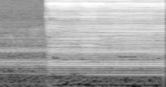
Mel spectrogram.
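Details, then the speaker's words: Norwood BladeMate Pro band-blade sharpener, tooth-face cut: grinding wheel spins up and settles into a steady, light, even hiss, just a little scritch on the face of the tooth; properly set light pass, normal tooth-face grind. "So two distinct sounds that you're listening for, two types of cuts. One is on the face of the tooth,"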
